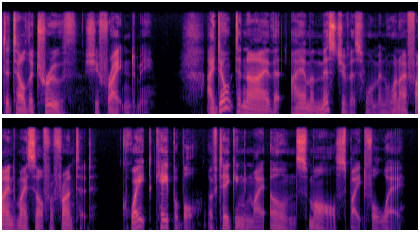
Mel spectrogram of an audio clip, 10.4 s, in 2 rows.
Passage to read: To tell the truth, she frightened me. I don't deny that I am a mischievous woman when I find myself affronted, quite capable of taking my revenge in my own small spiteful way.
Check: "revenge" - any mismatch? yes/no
yes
